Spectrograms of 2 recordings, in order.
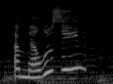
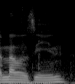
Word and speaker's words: Melusine: Wait, a meline. That's the deal for me village traveler. Pon, fancy seeing you here. Yeah, sorry I said the name wrong. The melazine.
